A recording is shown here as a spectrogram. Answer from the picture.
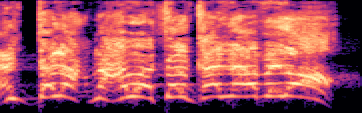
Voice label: order cover window, battle chatter, english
